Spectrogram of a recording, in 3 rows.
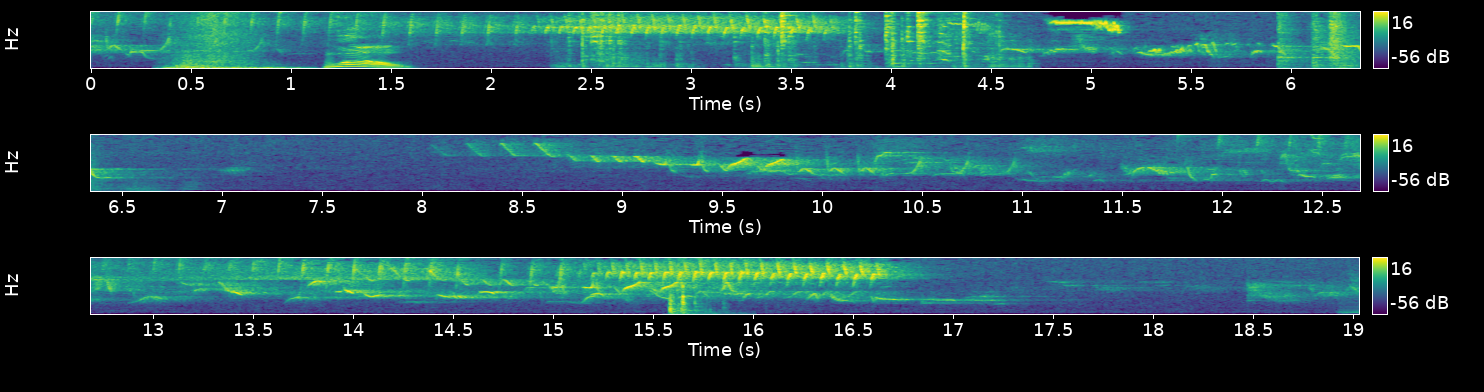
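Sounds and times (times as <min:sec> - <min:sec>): sharp thump: 0:00.4 - 0:01.2, 0:15.6 - 0:16.0
birds chirping and singing: 0:02.1 - 0:06.8.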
